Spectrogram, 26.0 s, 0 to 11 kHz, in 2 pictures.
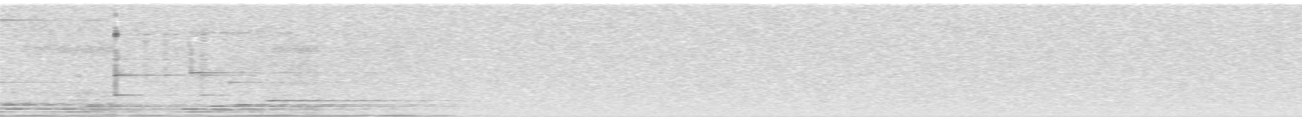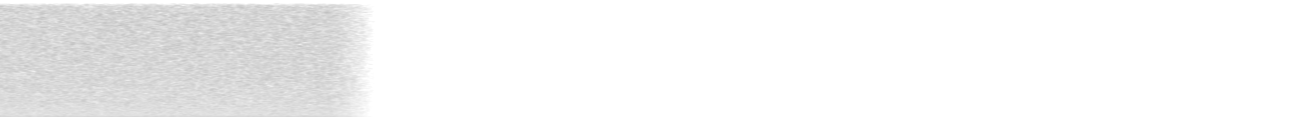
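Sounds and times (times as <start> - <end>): low electronic hum: 0.0 - 16.8
static hiss: 0.0 - 16.8.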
